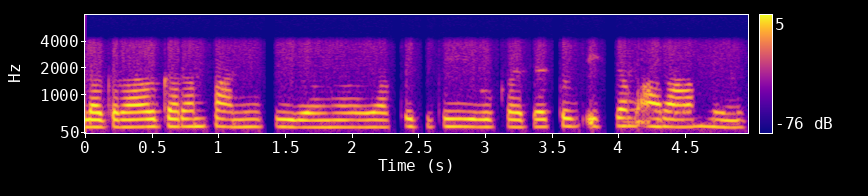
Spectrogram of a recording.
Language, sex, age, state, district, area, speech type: Hindi, female, 18-30, Uttar Pradesh, Bhadohi, urban, conversation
